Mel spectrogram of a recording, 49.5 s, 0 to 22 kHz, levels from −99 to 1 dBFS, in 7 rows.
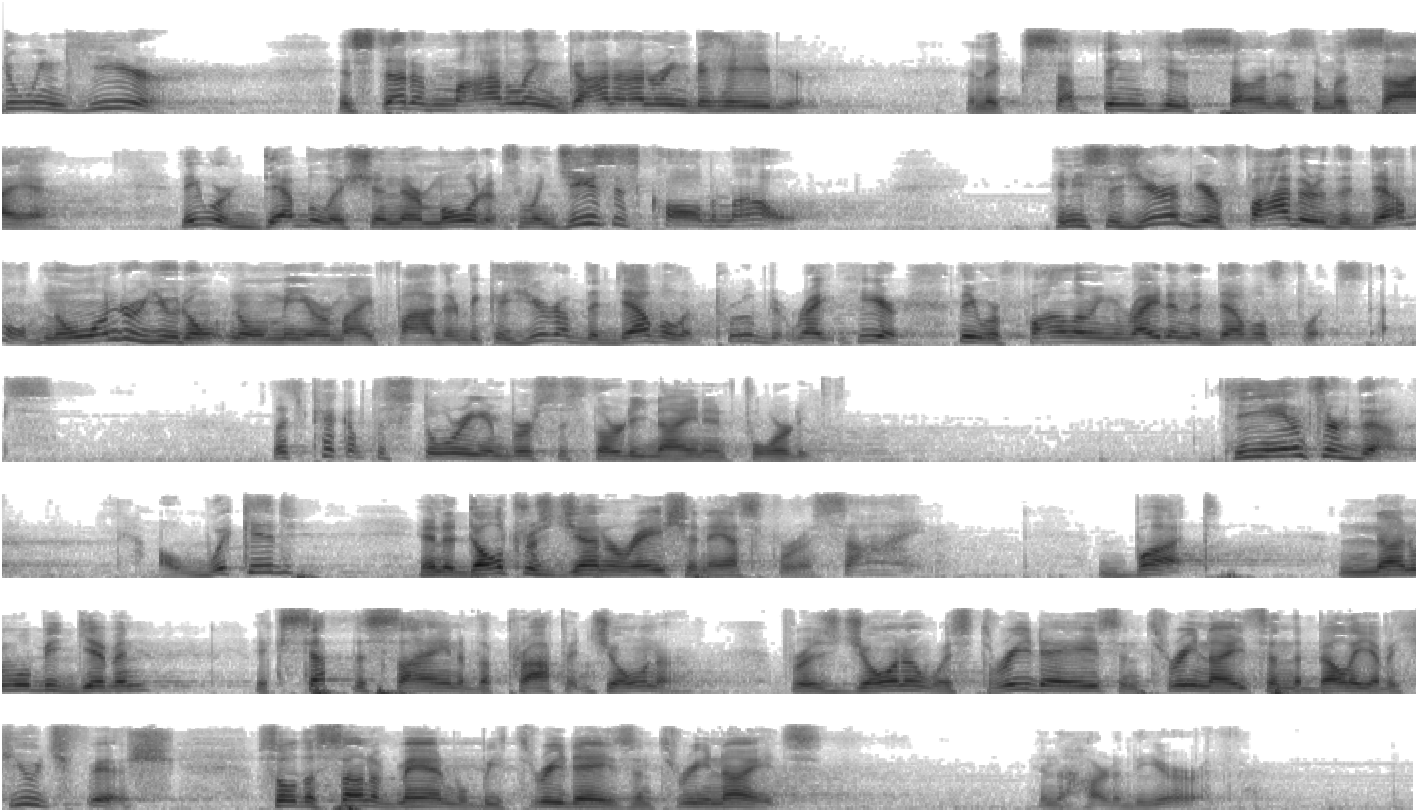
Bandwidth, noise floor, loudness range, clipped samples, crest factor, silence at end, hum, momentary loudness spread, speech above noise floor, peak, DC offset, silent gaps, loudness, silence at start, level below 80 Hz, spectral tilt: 8 kHz; -65 dBFS; 7 LU; under 0.1%; 24 dB; 1.05 s; none; 14 LU; 42 dB; -2 dBFS; under 0.1%; none; -24 LUFS; 0 s; -46 dBFS; -3.5 dB/octave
